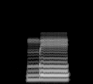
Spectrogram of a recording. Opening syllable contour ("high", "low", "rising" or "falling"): high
